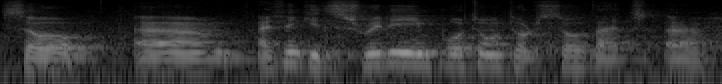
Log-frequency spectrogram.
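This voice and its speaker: A man with a French accent talks at a fairly slow pace with ordinary pitch variation, amid noticeable background noise and audible room echo. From France. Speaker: school teacher on a panel. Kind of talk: panel discussion. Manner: hesitant, many fillers.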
